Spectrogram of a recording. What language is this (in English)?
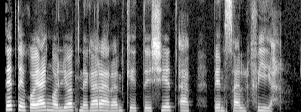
Kalenjin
